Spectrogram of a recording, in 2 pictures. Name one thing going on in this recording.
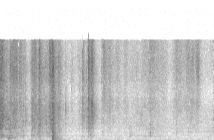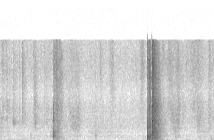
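Foam packing pieces knock softly against a cardboard box.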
